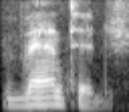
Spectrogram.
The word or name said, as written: vantage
